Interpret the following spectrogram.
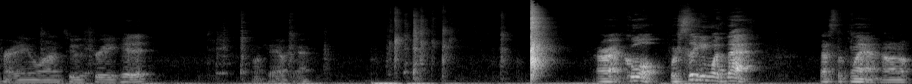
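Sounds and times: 
speech: 0.0 - 1.6, 2.2 - 3.3, 6.0 - 7.6, 8.2 - 9.1
hand clap for audio sync: 4.0 - 5.7.

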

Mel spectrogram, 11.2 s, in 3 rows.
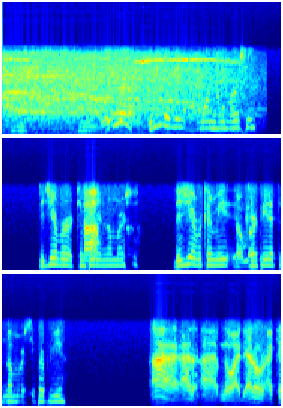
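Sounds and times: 
applause sound effect: 0.0 - 3.5
speech: 1.4 - 3.5, 4.2 - 8.4, 9.4 - 11.1.

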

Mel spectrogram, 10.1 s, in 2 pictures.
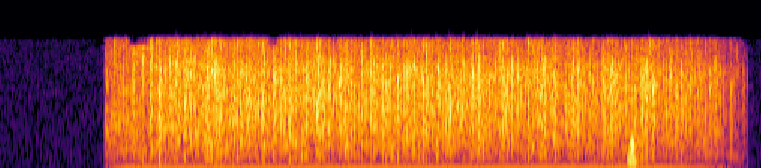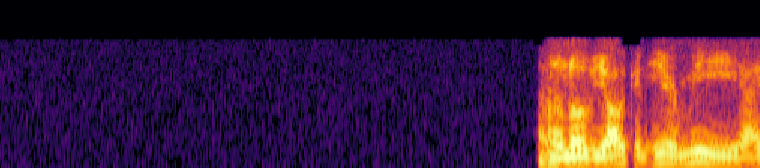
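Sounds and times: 
applause sound effect from a button: 0.7 - 5.0
speech: 4.2 - 4.4, 8.8 - 10.1.

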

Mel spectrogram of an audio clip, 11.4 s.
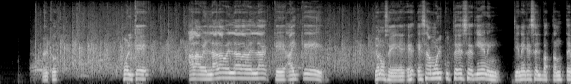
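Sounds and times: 
speech: 0.6 - 1.3, 2.4 - 3.1, 3.8 - 6.6, 7.5 - 11.4
audience applause: 0.6 - 9.5.

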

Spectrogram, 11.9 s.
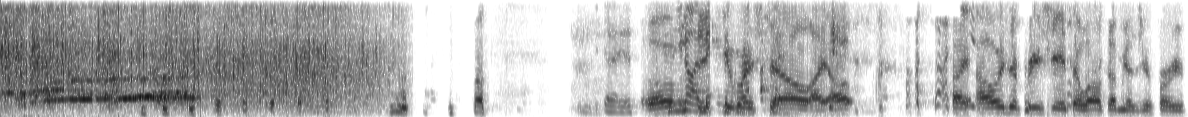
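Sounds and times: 
audience applause: 0.0 - 4.2
laughter: 1.2 - 4.9, 7.0 - 11.8
speech: 6.5 - 8.6, 9.5 - 11.8.

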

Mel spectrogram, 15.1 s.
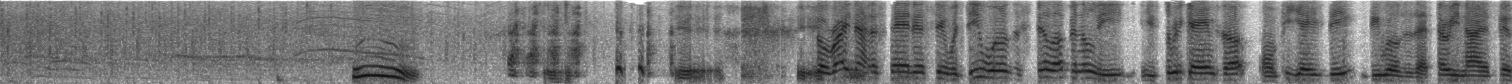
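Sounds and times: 
clapping: 0.0 - 6.8
speech: 3.5 - 4.3, 5.1 - 5.9, 6.8 - 15.1
laughter: 4.8 - 8.4.

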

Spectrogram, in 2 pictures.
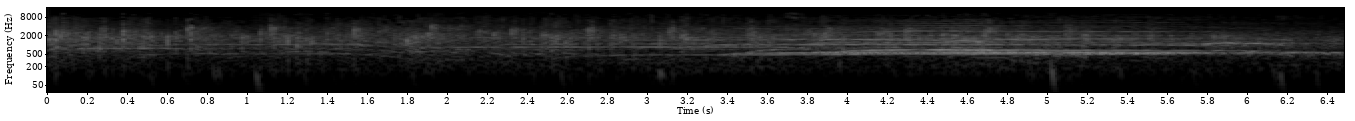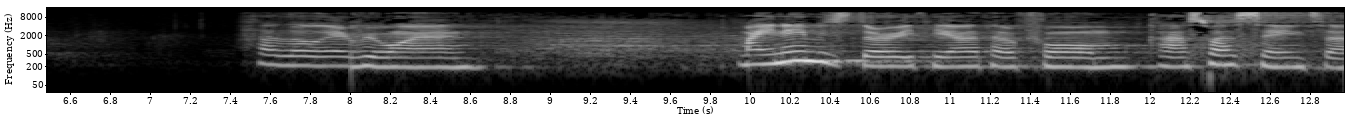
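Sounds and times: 
audience applause at a church gathering: 0.0 - 7.3
speech: 7.5 - 8.8, 9.9 - 12.9.

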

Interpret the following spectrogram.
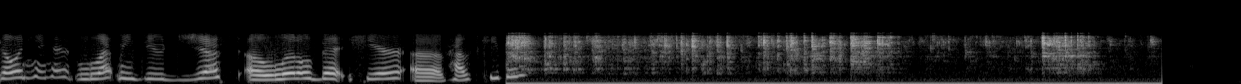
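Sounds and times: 
speech: 0.0 - 5.6
metal plates washed in a metal wash tub on a stove: 5.1 - 11.6.

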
